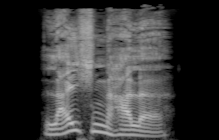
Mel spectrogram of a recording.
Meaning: morgue, mortuary
- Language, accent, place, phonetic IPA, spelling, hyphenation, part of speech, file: German, Germany, Berlin, [ˈlaɪ̯çn̩ˌhalə], Leichenhalle, Lei‧chen‧hal‧le, noun, De-Leichenhalle.ogg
